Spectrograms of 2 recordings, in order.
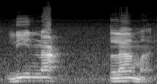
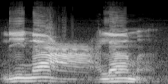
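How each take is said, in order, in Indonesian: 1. Bunyi ain itu terputus tiba-tiba. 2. Bunyi ain itu mengalir terus tanpa putus. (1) "ini putus" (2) "suara alirannya terdengar"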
